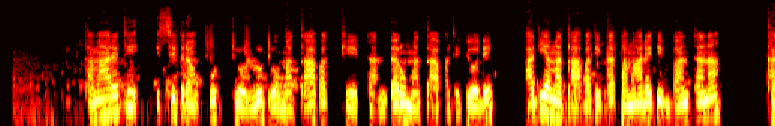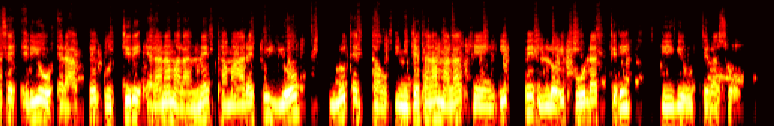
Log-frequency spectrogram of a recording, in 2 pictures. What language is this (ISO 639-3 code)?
wal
